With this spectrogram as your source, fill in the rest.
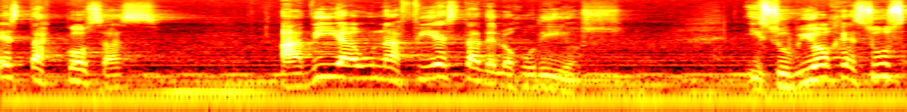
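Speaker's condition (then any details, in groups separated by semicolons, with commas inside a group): No condition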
